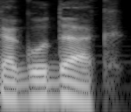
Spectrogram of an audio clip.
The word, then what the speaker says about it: Akutak: Акутак- блюдо эскимосов Аляски и Северной Канады. Также известно как эскимоское мороженое. Сами аборигены Аляски произносят название блюда как агудак, что с юпикского языка переводится как нечто жирное и перемешанное.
